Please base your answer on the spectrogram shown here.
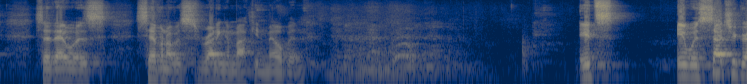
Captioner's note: laughter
